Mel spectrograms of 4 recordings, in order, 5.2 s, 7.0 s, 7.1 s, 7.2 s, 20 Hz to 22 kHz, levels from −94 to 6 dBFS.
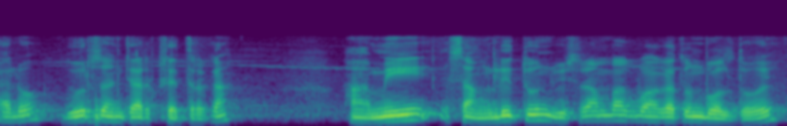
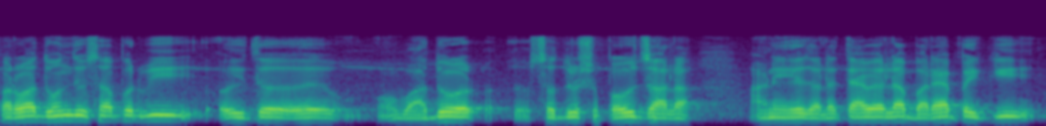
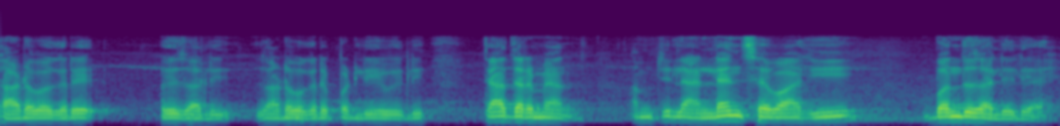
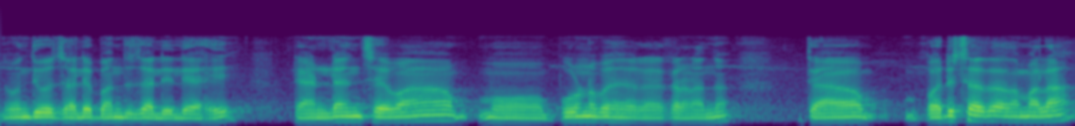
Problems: constant background noise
